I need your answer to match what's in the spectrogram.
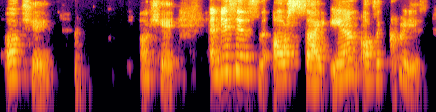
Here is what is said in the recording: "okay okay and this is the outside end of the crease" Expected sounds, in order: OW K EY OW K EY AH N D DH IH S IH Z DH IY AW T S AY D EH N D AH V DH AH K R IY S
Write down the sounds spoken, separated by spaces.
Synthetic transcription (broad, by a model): OW K EY OW K EY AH N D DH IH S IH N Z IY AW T S AY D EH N AH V DH AH K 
